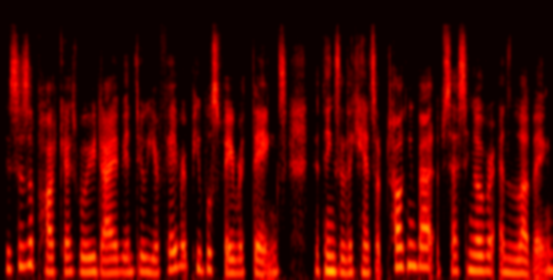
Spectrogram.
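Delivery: polished, upbeat podcast host intro; scripted host welcome with lively emphasis; customer service voice. Acted. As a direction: greet listeners in your customer service voice, building to the guest's name. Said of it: "It's my customer service voice".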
